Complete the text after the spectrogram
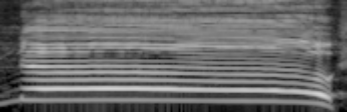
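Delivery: high loud No shout; hammed-up cry of defeat; villain's wail. Haman hears his punishment.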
